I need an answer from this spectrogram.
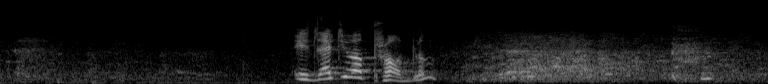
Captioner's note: laughs; laughter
